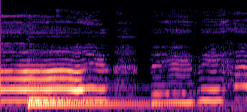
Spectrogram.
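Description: A woman singing a slow melody in long, held notes, with an instrumental accompaniment under the voice.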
